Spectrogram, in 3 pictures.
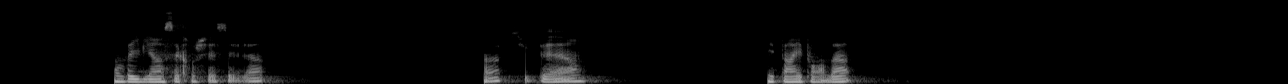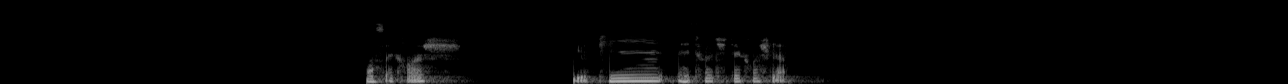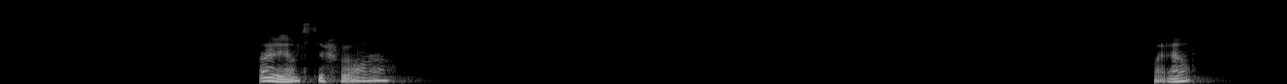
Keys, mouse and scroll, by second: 1.7-4.6 c, 3.9 c, 4.9 middle click, 4.9 c, 6.8 click, 9.5 right click, 11.0 click, 11.6-13.1 c, 13.6 middle click, 13.6 c, 14.8 middle click, 15.3-17.7 typing, 17.7 middle click, 18.9 alt+middle click, 19.7 click, 20.8 alt+middle click, 21.5 alt+right click, 23.0-27.2 typing, 25.0 middle click, 25.3-25.8 scroll, 27.2-27.9 scroll, 28.1 alt+middle click, 29.2 alt+right click, 30.5-36.0 typing, 31.1-31.5 alt+scroll, 33.0-33.6 scroll, 35.5 middle click, 36.0 middle click, 36.0-37.5 scroll, 37.5-38.6 alt+middle click.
